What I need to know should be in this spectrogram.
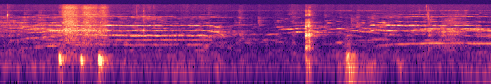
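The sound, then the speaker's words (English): Cat-like meowing from a film musical about cats: a few short, high, tonal cries close together, then a second group of cries a couple of seconds later, over a steady background hum. “Oh, no, I don't like the meowing. I don't like it.”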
